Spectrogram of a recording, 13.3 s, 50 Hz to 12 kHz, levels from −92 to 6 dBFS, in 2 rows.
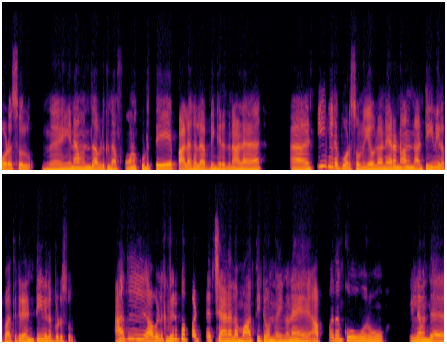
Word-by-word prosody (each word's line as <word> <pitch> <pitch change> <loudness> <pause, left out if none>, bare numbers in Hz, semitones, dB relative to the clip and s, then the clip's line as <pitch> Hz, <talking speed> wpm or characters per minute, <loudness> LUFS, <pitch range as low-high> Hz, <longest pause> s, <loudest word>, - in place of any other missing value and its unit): போட 180 -2 +3
சொல்லும். 155 -3 -1 0.2
நான் 175 0 +1
ஏன்னா 225 +4 +2
வந்து 235 +2 +2
அவளுக்கு 210 0 0
நான் 180 - -5
ஃபோனை 235 +3 -1
குடுத்தே 230 0 +1 0.3
பழகலை 185 +4 +2
அப்படிங்கிறதுனால, 170 +1 0 0.7
அ - - 0 0.3
டிவியில 350 -5 -1
போட 210 -2 +1
சொல்லும். 165 -1 0
எவ்வளோ 210 +3 +2
நேரம்னாலும் 245 0 +2
நான் 195 -1 -2
டிவியில 250 -1 +1
பார்த்துக்கிறேன்னு 180 +9 0
டிவியில 260 -4 +1
போட 155 -1 -1
சொல்லும். - - -11 0.6
அது 295 +5 -1 0.3
அவளுக்கு 250 0 0
விருப்பப்பட்ட 285 -4 -1
சேனலை 225 -3 +3
மாத்திட்டோம்னு 215 -1 +1
வையுங்களேன், 205 +5 +1 0.2
அப்போதான் 275 +7 -5
கோவம் 215 -2 +2
வரும், 195 +1 0 0.5
இல்லை 255 - +1
வந்து 250 +1 +2
220 Hz, 155 wpm, -22 LUFS, 185-250 Hz, 0.7 s, போட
